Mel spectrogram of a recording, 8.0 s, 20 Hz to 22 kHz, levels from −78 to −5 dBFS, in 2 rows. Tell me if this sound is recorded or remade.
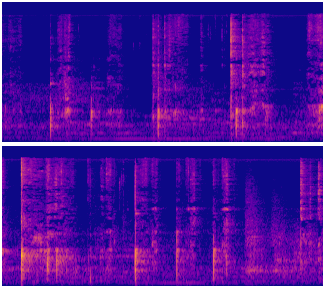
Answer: recorded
